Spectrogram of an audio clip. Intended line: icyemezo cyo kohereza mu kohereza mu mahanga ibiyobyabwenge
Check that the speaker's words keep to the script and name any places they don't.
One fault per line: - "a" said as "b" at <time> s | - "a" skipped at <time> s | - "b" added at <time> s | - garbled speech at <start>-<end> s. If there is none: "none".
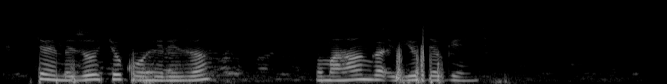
- "kohereza mu" skipped at 3.2 s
